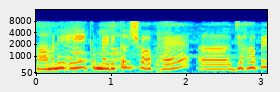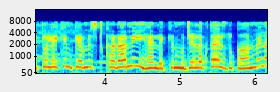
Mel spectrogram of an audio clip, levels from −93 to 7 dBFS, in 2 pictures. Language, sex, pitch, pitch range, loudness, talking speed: Urdu, female, 325 Hz, 290-365 Hz, -14 LUFS, 215 wpm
